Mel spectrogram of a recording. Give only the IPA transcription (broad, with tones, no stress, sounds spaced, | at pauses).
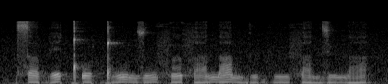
s ɐ˧˩ b e˧˥˧ ǃʼ o˧˩ ɡ͡ǃ ũː˧˥˧ n z u˧˥˧ f ɐ̃˧˥˧ f a˨˥ n a˧˥˧ m b ɨ˨˥ bʱ ʉː˧ f a˧˩ n z ʉ˧ n a˨˥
